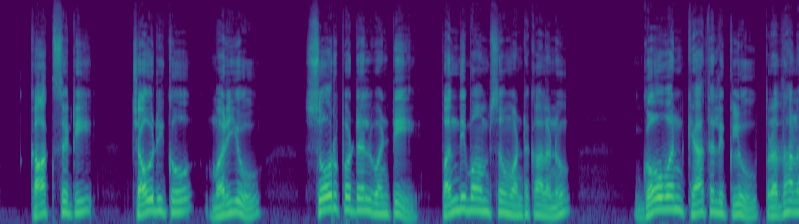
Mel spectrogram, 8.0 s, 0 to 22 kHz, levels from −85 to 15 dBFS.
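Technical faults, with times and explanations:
Nothing technical stands out in this speech recording; no faults turn up anywhere along it.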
